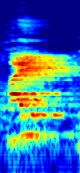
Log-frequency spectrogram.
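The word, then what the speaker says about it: fight: इसमें भी साइलेंट है जी एच रोल कह रहा है कि आई के बाद में जी एच आए तो आई को हम आई से पढ़ेंगे और जी एच इसमें सदा क्या रह जाएगा साइलेंट रह जाएगा तो इनम क्या रह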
